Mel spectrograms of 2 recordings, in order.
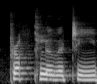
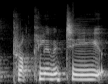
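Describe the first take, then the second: First: The first syllable sounds like 'pra'. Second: The first syllable sounds like 'pro'.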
